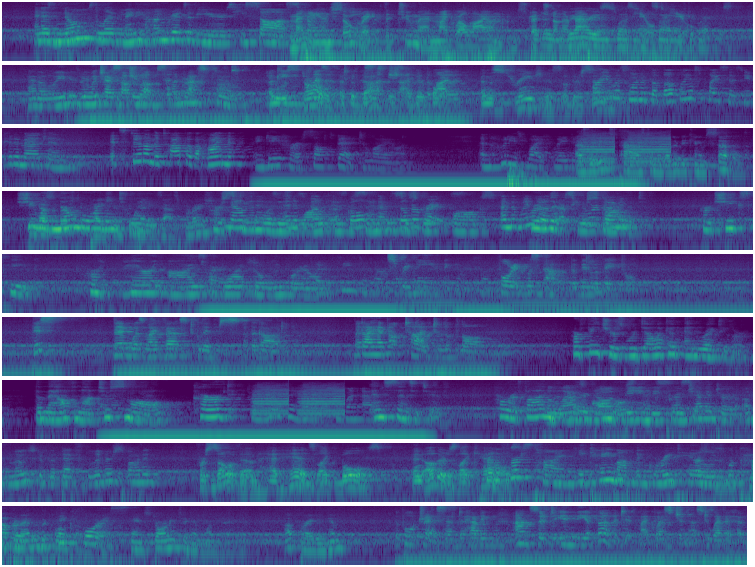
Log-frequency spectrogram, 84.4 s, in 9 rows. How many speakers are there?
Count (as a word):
ten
